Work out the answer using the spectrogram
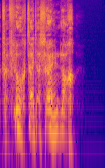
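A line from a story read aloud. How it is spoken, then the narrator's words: Hoarse gasping. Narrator (German): Einer der anderen Geretteten begann mit rauer Stimme zu keuchen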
